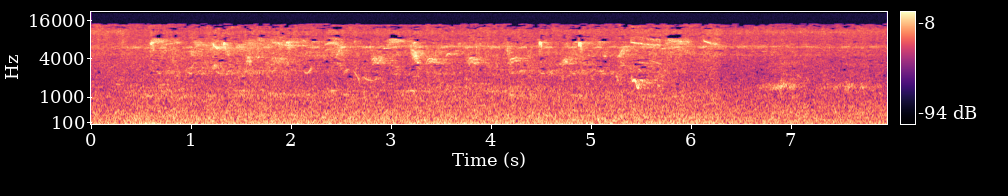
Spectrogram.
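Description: Jungle ambience: a steady low rumble with many short, high bird chirps and twitters that thin out after about six seconds.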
